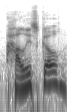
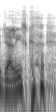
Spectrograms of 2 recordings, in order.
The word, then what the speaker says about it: Jalisco: Halisco. Halisco. Jalisco. See, I'm I'm pronouncing it wrong.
